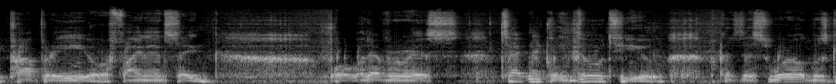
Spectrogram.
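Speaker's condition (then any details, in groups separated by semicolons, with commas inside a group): No condition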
